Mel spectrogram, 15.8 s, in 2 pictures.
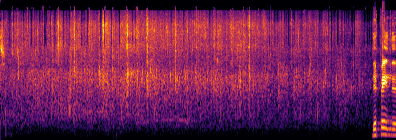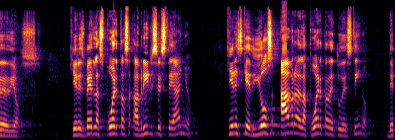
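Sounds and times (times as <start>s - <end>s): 
audience applauding loudly: 0.0s - 7.9s
speech: 7.4s - 8.6s, 9.4s - 15.8s.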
